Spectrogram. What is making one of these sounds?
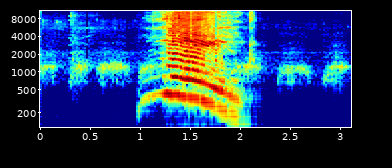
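A young man lets out a loud, sliding exclamation.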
